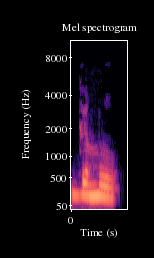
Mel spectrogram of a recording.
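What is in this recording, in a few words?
"gemuk", Indonesian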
